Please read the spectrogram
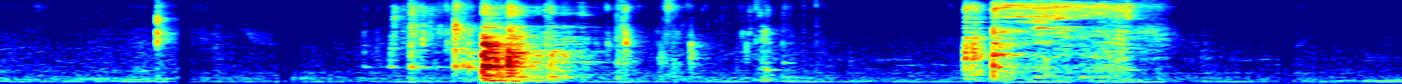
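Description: Metal kadai and stainless-steel bowl clattering and scraping as chicken curry is served out of the pan: a small click, then a loud clatter about two seconds in, then about a second of scraping about five seconds in.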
